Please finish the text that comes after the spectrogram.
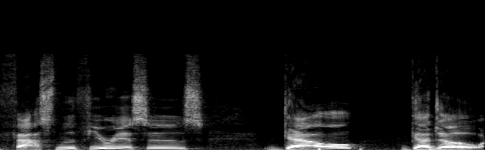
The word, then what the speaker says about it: Gadot: Wonder Woman is none other than Fast and the Furious's Gal Gadot. I believe that's how you pronounce her name, Gadot.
